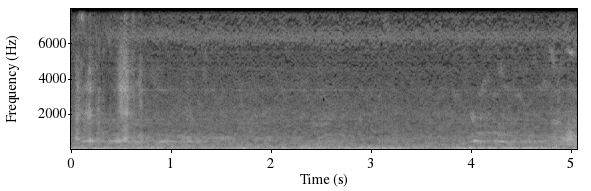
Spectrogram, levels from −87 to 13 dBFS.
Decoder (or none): vocoder, Vocos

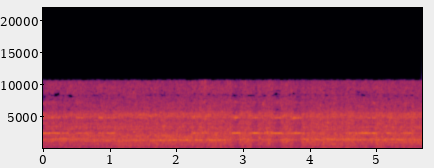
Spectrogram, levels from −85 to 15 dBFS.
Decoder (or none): vocoder, Vocos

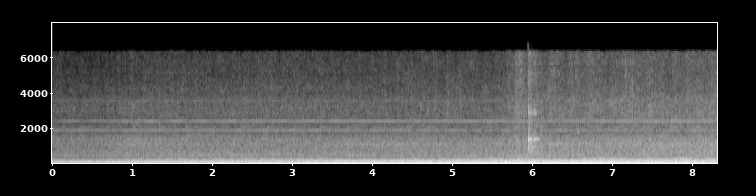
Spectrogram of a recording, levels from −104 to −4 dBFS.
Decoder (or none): none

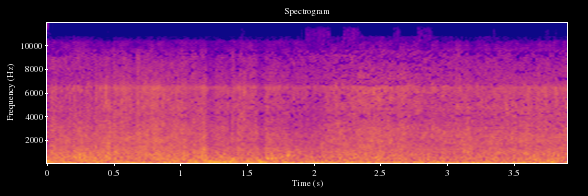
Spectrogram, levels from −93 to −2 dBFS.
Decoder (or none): vocoder, Vocos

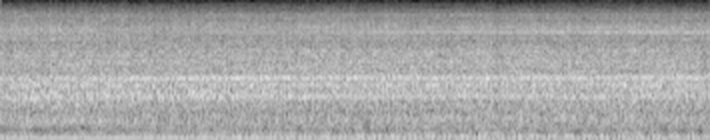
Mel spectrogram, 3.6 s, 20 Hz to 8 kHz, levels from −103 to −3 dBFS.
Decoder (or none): vocoder, Vocos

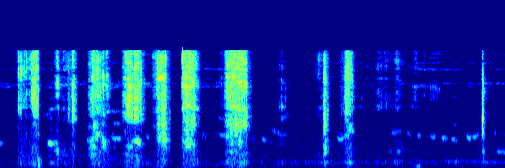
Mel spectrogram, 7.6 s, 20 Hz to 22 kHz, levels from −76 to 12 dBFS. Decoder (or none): vocoder, Vocos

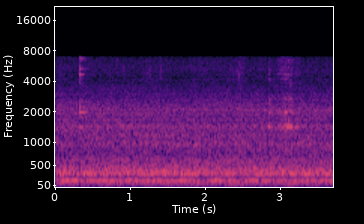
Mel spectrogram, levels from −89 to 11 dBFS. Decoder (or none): none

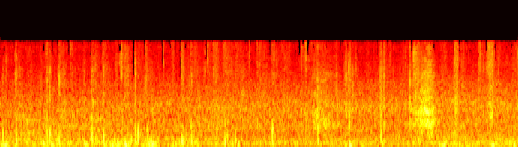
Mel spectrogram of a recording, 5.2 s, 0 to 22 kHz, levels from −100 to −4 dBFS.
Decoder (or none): none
